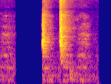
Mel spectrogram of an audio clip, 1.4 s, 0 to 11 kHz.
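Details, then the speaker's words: Dog with laryngeal paralysis and liver cancer, 8 months after first intraperitoneal ozone injection: harsh, hissing breaths in quick succession, noisy panting from laryngeal paralysis. "has laryngeal paralysis, so that you'll hear a lot of panting from him."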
